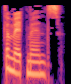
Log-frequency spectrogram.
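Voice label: "commitments", English, British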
